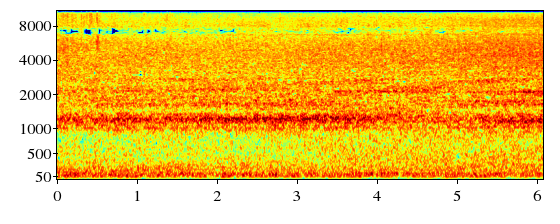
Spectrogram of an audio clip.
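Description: Steady low rumble with a faint, even hum above it, unchanging throughout.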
